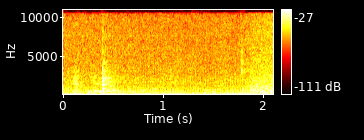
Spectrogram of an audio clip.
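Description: Quiet room tone in a lecture hall: a faint steady low hum with two weak clicks, about half a second in and near the end.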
